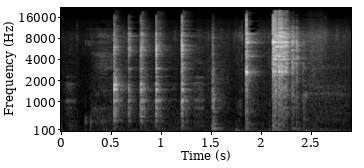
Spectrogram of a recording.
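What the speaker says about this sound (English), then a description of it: "And I'll just give that a stir around." A utensil stirs food in a pot, producing a quick run of metallic clinks and scrapes against the pot, close and sharp, ending in a brighter clatter.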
